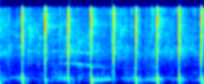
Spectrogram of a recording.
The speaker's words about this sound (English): You know the wonderful thing about that spontaneous hand clap? The Bible says that when even one comes to know Jesus, the angels of heaven rejoice. So actually, you, when you started clapping your hands, you were just joining in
